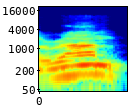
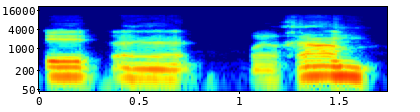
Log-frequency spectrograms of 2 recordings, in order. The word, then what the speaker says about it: Reims: So Reims, Reims, if you can pronounce it properly, is up here in the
